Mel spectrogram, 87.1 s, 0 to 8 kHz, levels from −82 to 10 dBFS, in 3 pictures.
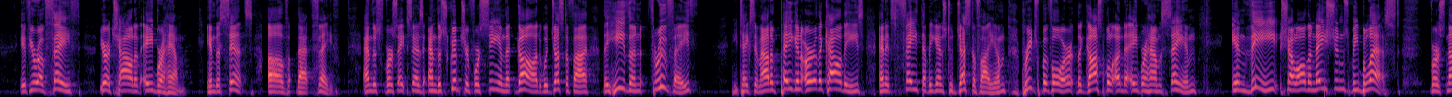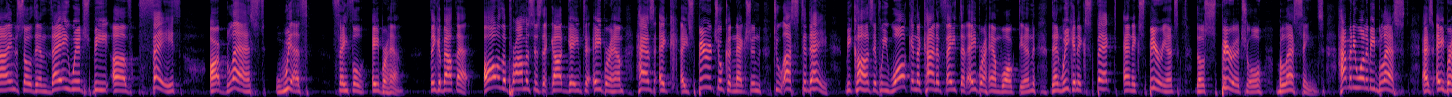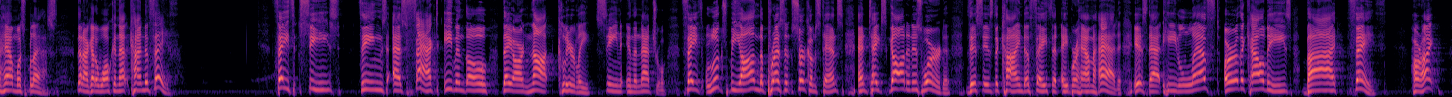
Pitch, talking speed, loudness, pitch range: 210 Hz, 130 wpm, -24 LUFS, 185-235 Hz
